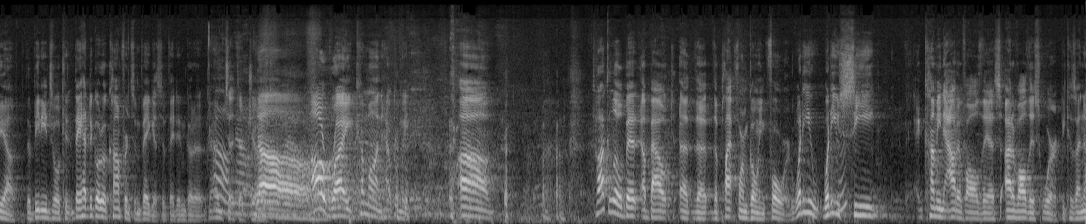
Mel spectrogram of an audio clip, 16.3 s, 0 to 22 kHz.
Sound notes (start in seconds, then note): 3.1 audience groans; 3.4 laughter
